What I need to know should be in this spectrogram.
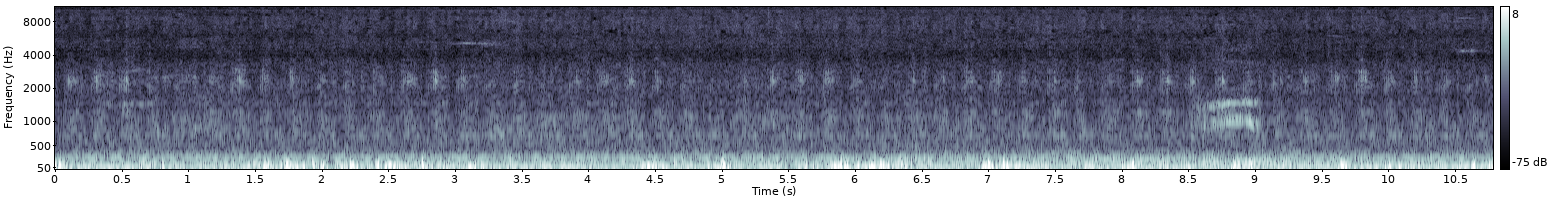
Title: Late upload my 8 months old NSS 410 MM mini ceiling fan Noise after running for a few hours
